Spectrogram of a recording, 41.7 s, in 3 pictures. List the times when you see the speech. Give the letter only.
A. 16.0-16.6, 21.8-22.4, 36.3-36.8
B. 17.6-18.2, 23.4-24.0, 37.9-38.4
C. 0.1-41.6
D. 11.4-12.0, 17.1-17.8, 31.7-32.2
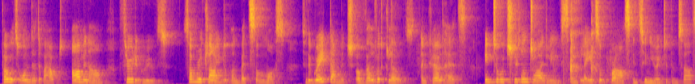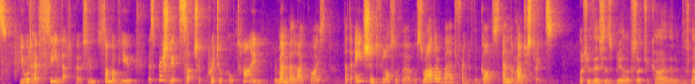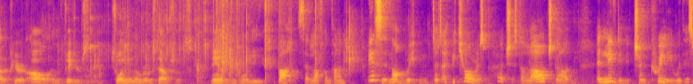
C.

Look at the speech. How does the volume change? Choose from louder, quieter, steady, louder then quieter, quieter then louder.
steady.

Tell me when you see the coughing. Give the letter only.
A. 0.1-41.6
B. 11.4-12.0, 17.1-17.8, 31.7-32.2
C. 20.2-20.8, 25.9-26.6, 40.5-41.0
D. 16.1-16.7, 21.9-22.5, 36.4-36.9
B.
